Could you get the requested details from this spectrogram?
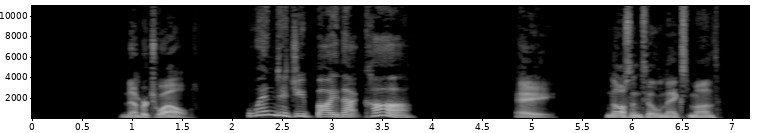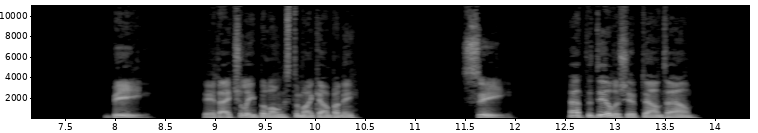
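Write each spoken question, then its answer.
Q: When did you buy that car?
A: B: It actually belongs to my company.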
